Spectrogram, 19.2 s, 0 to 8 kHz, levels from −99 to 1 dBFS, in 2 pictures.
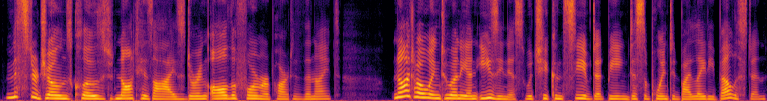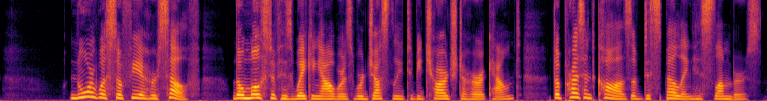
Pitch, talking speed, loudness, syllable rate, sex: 225 Hz, 165 wpm, -19 LUFS, 4.9 syllables/s, female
